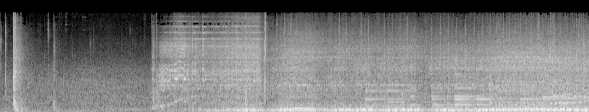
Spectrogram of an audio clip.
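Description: A new car door clunks, then the engine starts and runs with a steady low hum, revving a few times as the car drives off, with no talking.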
